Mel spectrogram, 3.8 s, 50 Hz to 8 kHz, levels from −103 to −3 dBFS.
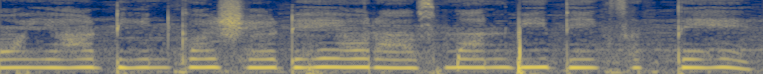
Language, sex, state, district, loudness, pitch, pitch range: Hindi, female, Odisha, Khordha, -23 LUFS, 325 Hz, 320-330 Hz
